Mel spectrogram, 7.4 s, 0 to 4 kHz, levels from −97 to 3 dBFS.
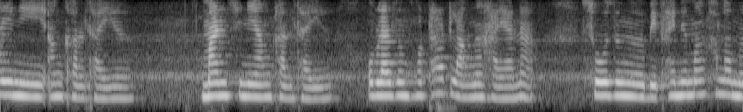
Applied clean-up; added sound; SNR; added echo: none; none; none; none.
